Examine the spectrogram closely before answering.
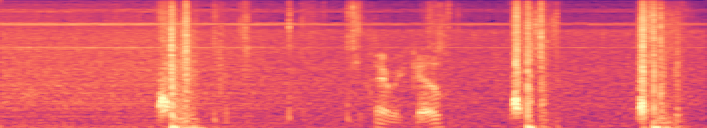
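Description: A stone block thuds heavily into place.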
